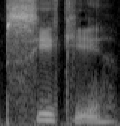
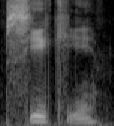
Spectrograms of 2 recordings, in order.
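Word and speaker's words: ⲯⲩⲭⲏ: So in this case, it's pronounced like a short I. And the K takes on a K sound as opposed to a ch sound or a sh sound.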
